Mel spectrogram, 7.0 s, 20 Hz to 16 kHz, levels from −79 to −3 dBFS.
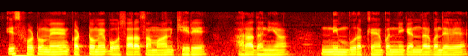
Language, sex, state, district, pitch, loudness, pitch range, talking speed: Hindi, male, Uttar Pradesh, Saharanpur, 115 Hz, -18 LUFS, 110-115 Hz, 160 wpm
